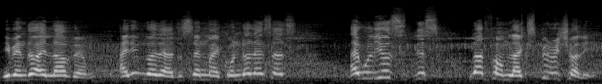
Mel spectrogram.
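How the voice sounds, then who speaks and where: A man in his twenties from Uganda, talking to himself in a repetitive, preachy monologue while walking a city street at night, sweaty from walking fast. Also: extremely high pitch, fairly even intonation, fairly bright tone, a little hiss or hum, poor audio. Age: 20s. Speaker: vlogger. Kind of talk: rambling night-walk monologue.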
